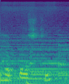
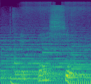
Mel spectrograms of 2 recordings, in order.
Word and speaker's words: apostle: Did you say apostle? No. That's incorrect. It is apostle. Apostle.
